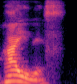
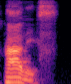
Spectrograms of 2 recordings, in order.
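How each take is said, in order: First: The first vowel is said as 'ai'. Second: The first vowel is said as plain 'a'. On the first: The written subscript iota is sounded. The speaker calls it wrong. "nosotros no decimos Jaides" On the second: The subscript iota is silent. The speaker calls it right. "decimos Jades"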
